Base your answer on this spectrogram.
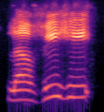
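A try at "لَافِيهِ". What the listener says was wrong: Panjang. I-nya pendek. Ini kenapa panjang? Ini yang dikatakan matobi'i nanti ya. kasroh ketemu ya mati.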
